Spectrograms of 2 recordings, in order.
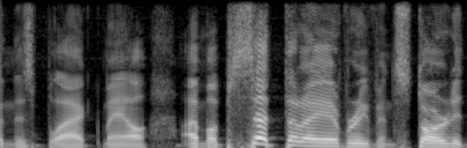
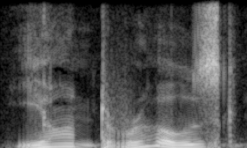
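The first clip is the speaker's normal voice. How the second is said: low, measured reading of a signature; formal read-aloud name; letter sign-off; 3 semitones lower, 5 dB louder than usual. Acted. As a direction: sign off solemnly, falling at the end.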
